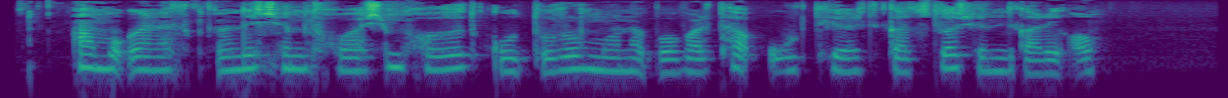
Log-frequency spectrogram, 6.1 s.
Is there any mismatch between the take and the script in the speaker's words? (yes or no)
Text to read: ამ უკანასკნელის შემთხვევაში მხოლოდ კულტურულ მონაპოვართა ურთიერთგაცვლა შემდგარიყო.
no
